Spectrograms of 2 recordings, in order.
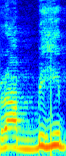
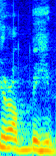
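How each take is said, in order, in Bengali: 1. r পাতলা ও হালকা করে বলতে হয়। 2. r মোটা ও ভারী করে বলতে হয়। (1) "রাব্বিহি পড়বো নাকি"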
